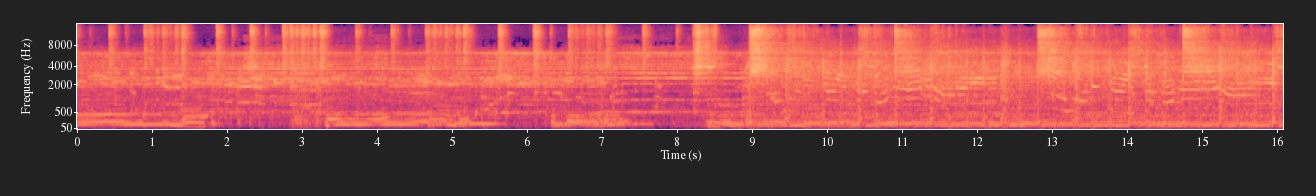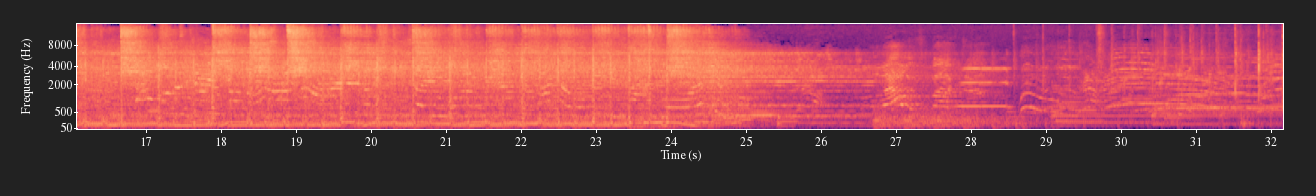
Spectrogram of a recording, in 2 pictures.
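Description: Live rock band playing loud: electric guitar, drum kit and sung vocals through a club PA. The music drops away about 25 seconds in, leaving voices and crowd noise.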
